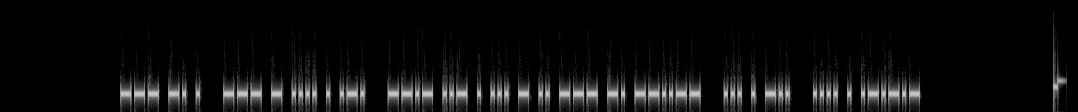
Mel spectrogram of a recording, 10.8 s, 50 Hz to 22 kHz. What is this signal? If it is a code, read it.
Morse code, heard as a keyed tone, about 36 wpm, 700 Hz. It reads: ONE OTHER QUESTION, SED HE.
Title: Sentences from Top 400 Words and Abbreviations 35wpm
